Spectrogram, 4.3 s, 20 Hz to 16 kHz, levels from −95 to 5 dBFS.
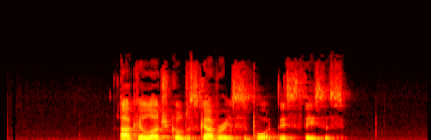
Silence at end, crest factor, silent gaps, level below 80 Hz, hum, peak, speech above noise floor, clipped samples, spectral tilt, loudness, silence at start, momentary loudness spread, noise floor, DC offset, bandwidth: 0.9 s; 24 dB; none; -60 dBFS; none; -2 dBFS; 47 dB; under 0.1%; -5 dB/octave; -24 LUFS; 1.2 s; 10 LU; -70 dBFS; under 0.1%; 9.4 kHz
